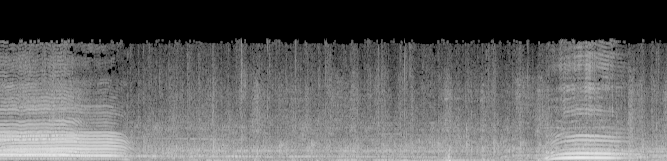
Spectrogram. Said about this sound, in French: Merci d'applaudir, Raska.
